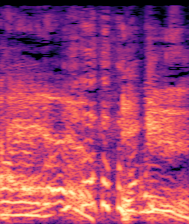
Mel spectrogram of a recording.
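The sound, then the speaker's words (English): Someone clears their throat loudly into the microphone in a couple of voiced, rumbling bursts with a brief pause between them. “I love the thing of clearing your throat into the microphone before you jump in.”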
